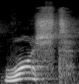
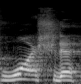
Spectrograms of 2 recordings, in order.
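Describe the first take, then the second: First: The ending is a plain t sound. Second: The ending is not a plain t sound. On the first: The speaker calls it right. "it is washed" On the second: The speaker calls it wrong. "This is not washed"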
